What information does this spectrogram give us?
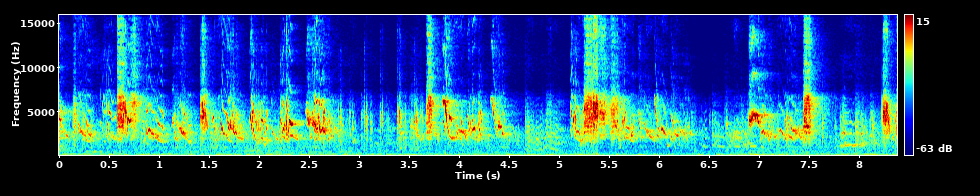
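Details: Perched budgies keep up a busy warbling song of scratchy chirps and squawky notes, loud clusters recurring irregularly through the stretch, above a soft low-pitched hum.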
